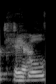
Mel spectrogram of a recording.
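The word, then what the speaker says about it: Kegel: your kull yes everybody do your Keel or your Kel depending on how you want to pronounce them where you're from um but that that's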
